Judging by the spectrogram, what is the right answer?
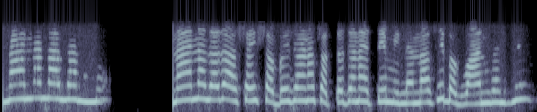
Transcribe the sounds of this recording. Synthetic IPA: nanananana | nanad̪aːd̪aəsãːĩsɐbəd͡ʒaɽ̃asɐt̪ːəd͡ʒɐɽ̃ãet̪ːemɪlə̃nd̪aːs̬ibʱɐɡʋaːnɡɐ̃ɲd͡ʒne

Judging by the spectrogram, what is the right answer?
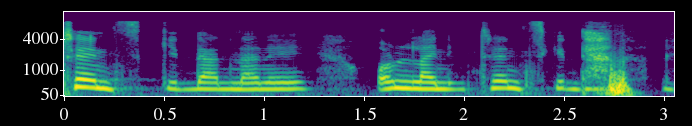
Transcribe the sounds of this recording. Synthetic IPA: tɾɛnskɪdanːanɛɔnlajntɾɛnskɪdana

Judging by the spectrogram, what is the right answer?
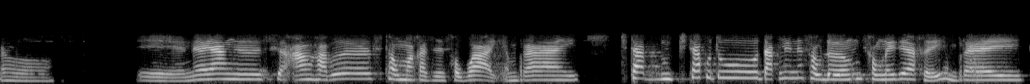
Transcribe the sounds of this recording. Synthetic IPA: ɔ | enɯjaŋɯsa̰ŋɦabɯsi̥tʰawmakʰazɯsawbaja̰mpʰɾaj | pʰi̥tʰapʰi̥tʰakʰɯtudakʰlinɯsawdɯŋsawnajzɯakʰɯjampʰɾaj

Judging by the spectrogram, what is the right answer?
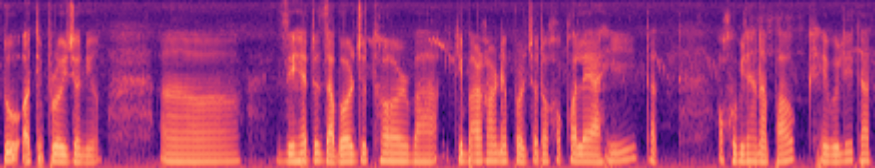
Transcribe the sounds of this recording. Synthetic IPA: tʊʔo̰tipɹojuzonijɔ | ziɦɛtʊzabɔɹzutʰɔɹbakibaɹkaɹɔnɛpɔɹzɔtɔxɔkɔlɛaɦitat | ɔ̰xubidʱanapaʊkxejbulitat̚

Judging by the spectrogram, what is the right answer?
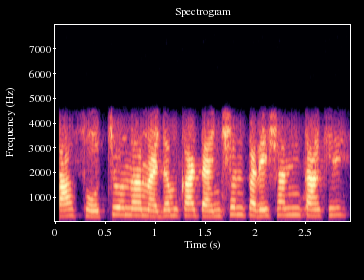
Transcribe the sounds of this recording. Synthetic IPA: t̪ːãsoːt͡ɕjonamɛːɖəmkaʈẽːnʃənpɐɾeːʃaːnit̪ɐɦãkʰeː

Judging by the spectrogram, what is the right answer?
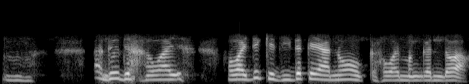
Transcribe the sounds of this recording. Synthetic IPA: ɐdudɦɐwajhɐwajdɐked͡ʒidɐkɐjanɔkɦɐwajmɐŋɡɐndɔa

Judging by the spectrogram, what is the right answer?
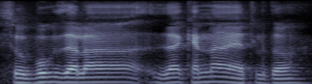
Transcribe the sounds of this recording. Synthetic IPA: sobʱukd͡zalad͡zakɛnːajat̪lət̪ɔ

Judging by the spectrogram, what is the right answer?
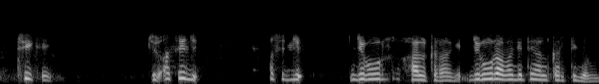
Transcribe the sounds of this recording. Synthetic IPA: ʈʰiːkɛ | d͡ʒɾʔəsĩːd͡ʒ | əsĩd͡ʒ | zəɾuːɾhəlkəɾãːɡḛzəɾuːɾaːʋãːɡeːt̪eɦəlkəɾt̪id͡ʒaːũːɡi

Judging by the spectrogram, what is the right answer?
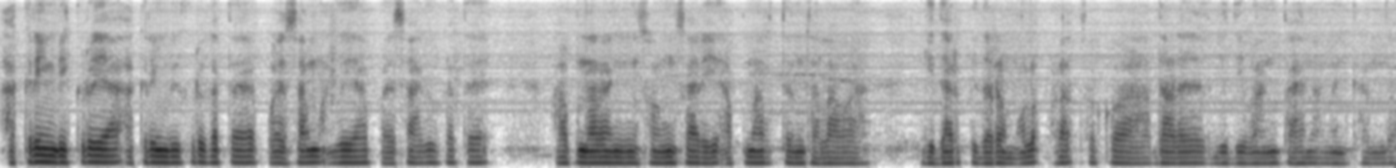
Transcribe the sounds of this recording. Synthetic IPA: akɾiŋbikɾujaʔakɾiŋbikɾukat̪ɛpɔjsamaʔɡujapɔjsaɡukat̪ɛ | apnaɾaŋsɔŋsaɾiapnaɾt̪ɛmt͡ʃalawaɡid̪aɾpid̪aɾɔmɔlɔʔ̚pʰaɽaʔsɔkɔwad̪aɽɛd͡ʒud̪ibaŋt̪aɦɛnaʔmɛnkʰand̪ɔ

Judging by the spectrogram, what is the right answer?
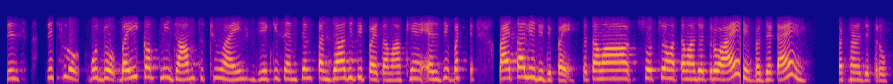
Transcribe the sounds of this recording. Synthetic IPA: ɗɪs | ɗɪsoɓʊd̪ʱoɓɐikɐ̃mpnid͡ʑaːmsʊʈʰijũaːɦɪnɪ̆d͡ʑĩːẽkisẽːmsɪ̃ŋɡ̚pɐ̃ɲd͡ʑaːɦd͡ʑit̪ʰipɐet̪ɐʋ̤ãkʰeɛ̃ʔeːld͡ʑiɓɐʈ | ɓaːɪt̪aːlid͡ʑit̪ʰipɐet̪ɐt̪ɐʋ̤ãsoːt͡ɕoɐʋãt̪ɐʋ̤ãd͡ʑoɪt̪ɪɾoaːɦebɐd͡ʑəʈaːɦe | bɐʈʰəɽ̃d͡ʑoːt̪ɪɾo

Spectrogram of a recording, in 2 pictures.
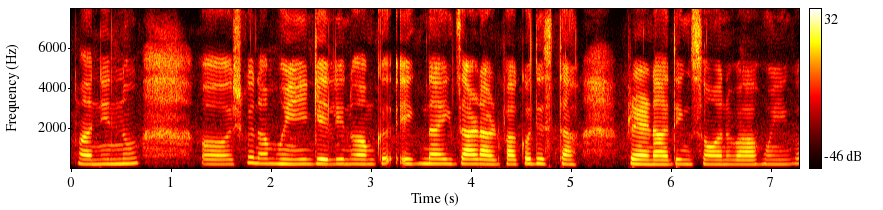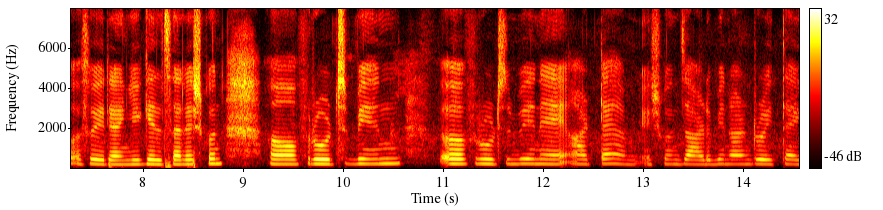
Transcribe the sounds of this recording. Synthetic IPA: aninu | əɕkunamɦũĩɡelinũamkəeknaik̚d͡zaɽaɽpakod̪ist̪afɾɛɳãt̪̬ĩŋɡsɔnʋaɦũĩsɔjɾjãŋɡiɡelt͡saleɕkun | fɾuːʈsbin | fɾuːʈsbinẽa̰ʈaam̰ɕkund͡zaɽbinaɳʈɾojt̪a

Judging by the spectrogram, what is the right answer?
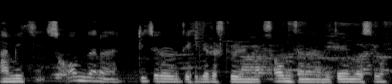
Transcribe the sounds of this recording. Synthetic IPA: ɦamit͡sisʌ̰b̚d͡zʌnaʈit͡sʌrɦʌɾud̪ekʰileɾʌsʈuɽeɳʈsʌbd͡zʌnaɦamit̪eãbʌsjõ

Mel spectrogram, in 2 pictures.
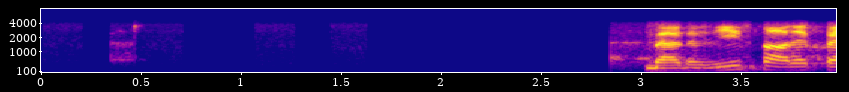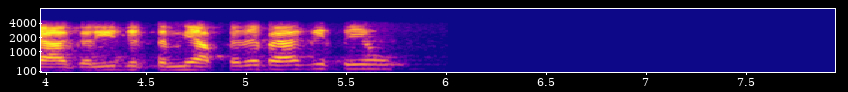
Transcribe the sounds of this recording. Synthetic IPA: bɛːɽəd͡ʒiːsaːɾeːpɛaːɡəɾiːd̪ɪt̪ːənːẽːaːpːẽːd̪eːpɛːakiːt̪eːɦoː

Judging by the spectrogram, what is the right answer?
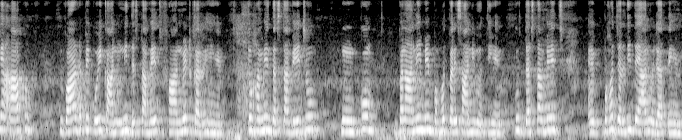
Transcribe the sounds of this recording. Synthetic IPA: kja̰ːʔaːp | ʋaːɾɖpekoːikaːnuːnid̪ɐst̪aːʋeːd͡ʒfʰaːɾmeːʈkɐɾːɐɦeɦɛ̃ːt̪oɦɐmẽd̪ɐst̪aːʋeːd͡ʒõ | kobɐnaːnemẽbɐɦʊt̪̚pɐɾeːʃaːniɦoːt̪iɦɛ̃ːkʊt͡ʃʰd̪ɐst̪aːʋeːd͡ʒ | bɐɦʊt̪̚d͡ʒɐld̪it̪ɐjaːɾɦod͡ʒaːt̪eɦɛ̃ː

